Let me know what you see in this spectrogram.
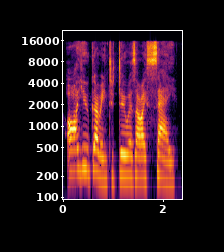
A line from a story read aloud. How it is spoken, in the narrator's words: shouted Janine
